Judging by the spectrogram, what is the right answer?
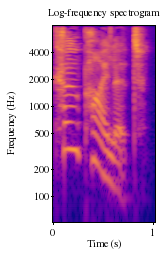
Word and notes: co-pilot: British English

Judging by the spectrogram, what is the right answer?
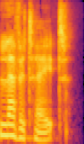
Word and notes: levitate: British English

